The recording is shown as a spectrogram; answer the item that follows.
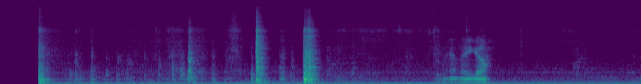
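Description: Sheet-metal lid of a SunGoldPower inverter being pried and worked off its chassis: a few separate knocks and clanks, the loudest about five and six seconds in, over a steady low hum. About nine seconds in there is a short pitched, wavering sound.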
